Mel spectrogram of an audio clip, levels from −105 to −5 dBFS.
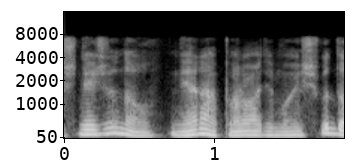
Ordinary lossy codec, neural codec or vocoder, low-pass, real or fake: Opus, 64 kbps; codec, 16 kHz, 4 kbps, FreqCodec, smaller model; 7.2 kHz; fake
